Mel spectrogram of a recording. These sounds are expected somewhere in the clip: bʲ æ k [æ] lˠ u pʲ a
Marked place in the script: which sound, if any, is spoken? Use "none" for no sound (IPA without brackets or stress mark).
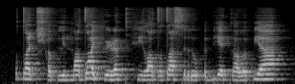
ɜ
